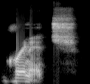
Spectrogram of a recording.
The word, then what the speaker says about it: Greenwich: So probably you know that this is pronounced as Greenwich.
